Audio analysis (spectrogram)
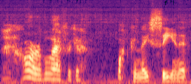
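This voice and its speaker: Lady doing a worried fifties radio drama mum, soft-hearted, voice swings up and down, slightly noisy old recording. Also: mid-range voice, animated, moderate pace, natural voice. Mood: uneasy. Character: anxious, soft-hearted mother and wife. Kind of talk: 1950s radio drama acting.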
